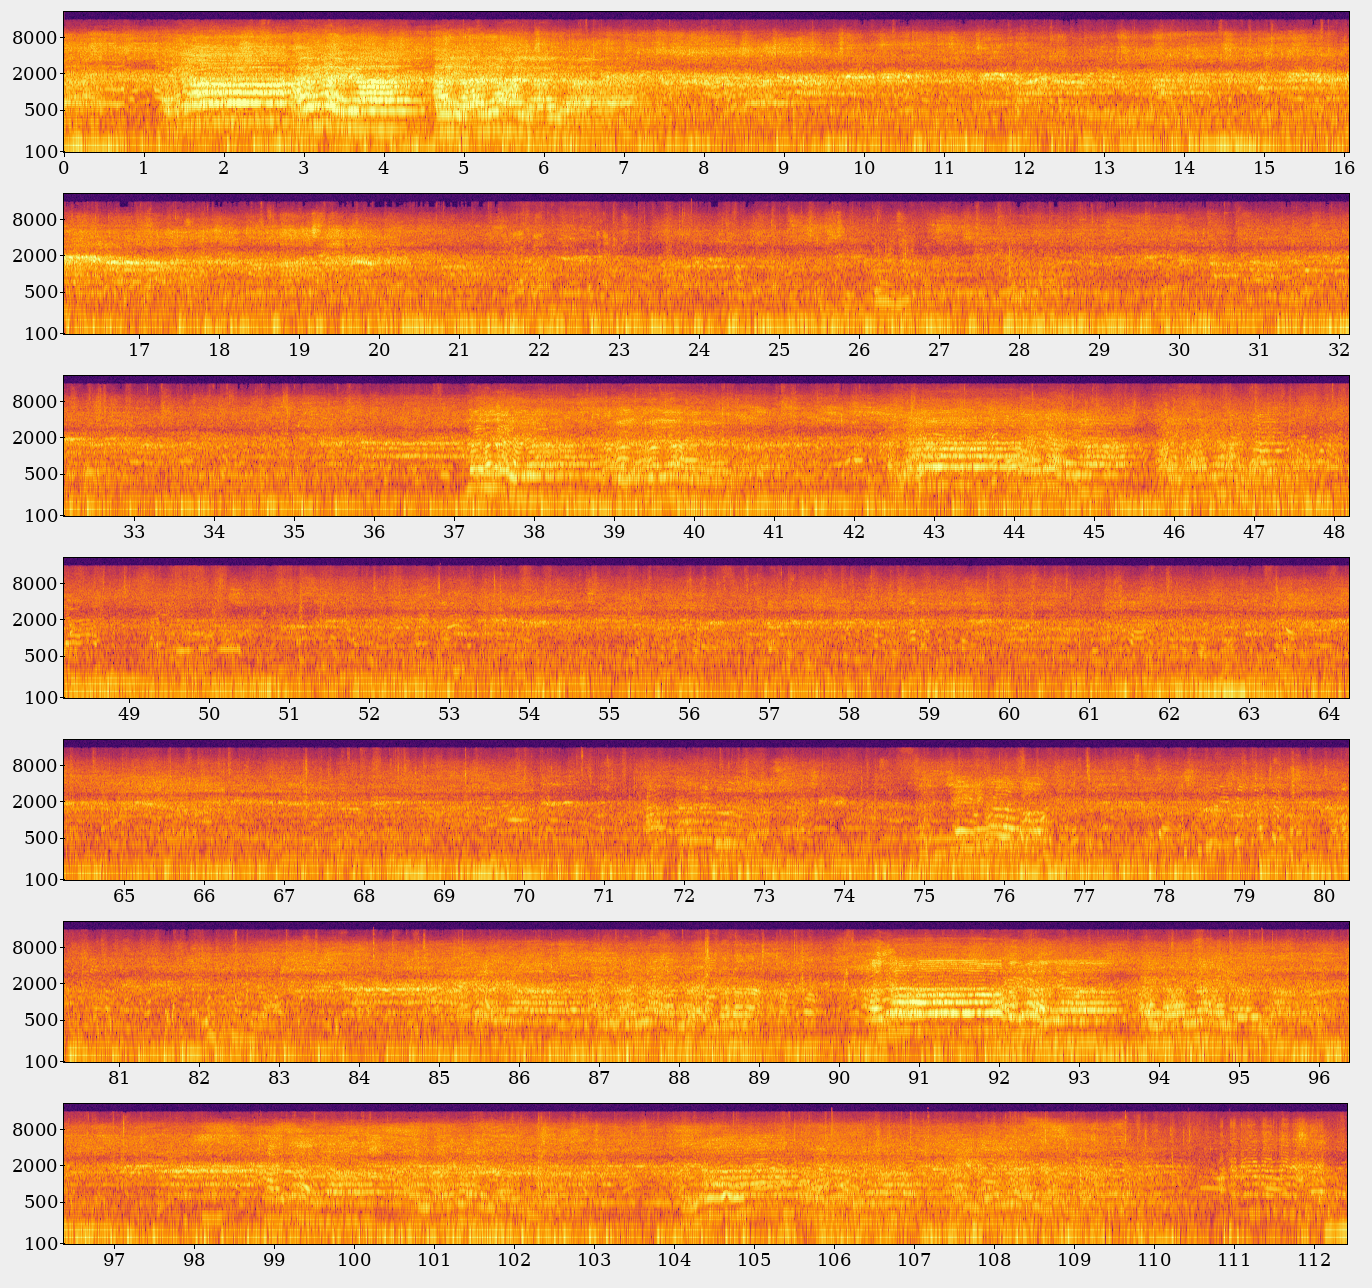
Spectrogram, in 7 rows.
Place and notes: One week after 500,000 - 750,000 people protested in Seoul several thousand (?) people marched to protest corruption and mis-use of power allegations against Korean president Park Geun-hye. Sonically the huge protests in Seoul were dominated by broadcasts from large sound systems and a good sound recording of the crowd was not possible. Here, in this regional city, the voices of the crowd chanting and calling out could be well heard, and made for a powerful representation of real popular sentiment. In this recording at least two protest chants can be heard.
19 November, 20:00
